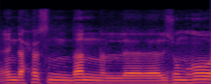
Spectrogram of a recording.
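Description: A man's voice speaking, with one vowel drawn out and held steady for about half a second near the middle.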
